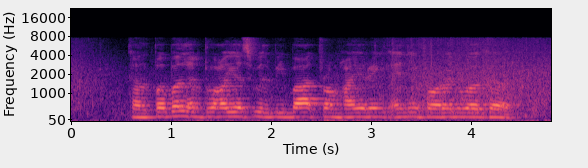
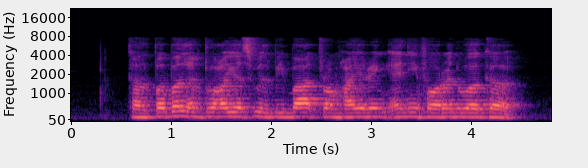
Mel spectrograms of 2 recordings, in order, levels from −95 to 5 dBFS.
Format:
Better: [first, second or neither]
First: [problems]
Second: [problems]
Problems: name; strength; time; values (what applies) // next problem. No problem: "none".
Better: second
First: background sound (Waves, surf); 16 dB below the speech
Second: none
